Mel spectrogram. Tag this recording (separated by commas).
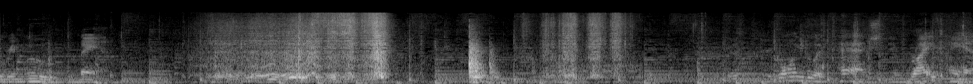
Speech, Music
